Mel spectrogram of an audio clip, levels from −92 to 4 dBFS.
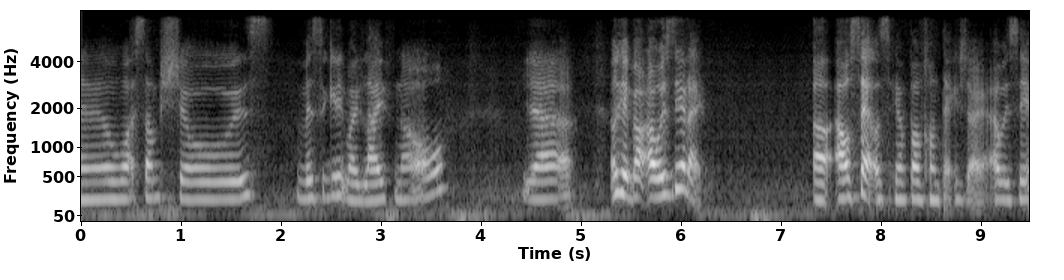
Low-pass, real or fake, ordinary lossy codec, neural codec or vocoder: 7.2 kHz; fake; AAC, 48 kbps; codec, 16 kHz in and 24 kHz out, 0.9 kbps, LongCat-Audio-Codec, fine tuned four codebook decoder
